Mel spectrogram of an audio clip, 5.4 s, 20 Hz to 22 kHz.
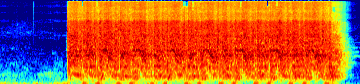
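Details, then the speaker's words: Yamaha Virago bobber with a small, old gel battery at about 0°C: starter whirs with slow compression pulses, about three a second, never catching; voltage sags below 10 V so the TCI won't fire the plugs, before a voltage stabilizer is fitted. "so we'll crank it again it'll just keep cranking it's not ever gonna hit so it's just dropping too low"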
